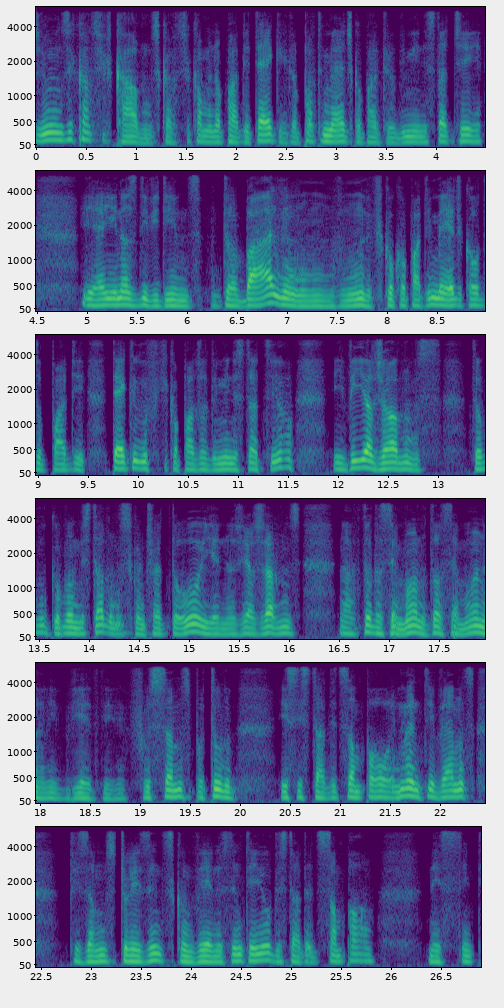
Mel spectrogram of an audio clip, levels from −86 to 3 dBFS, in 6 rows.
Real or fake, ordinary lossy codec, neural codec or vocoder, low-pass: fake; none; codec, 16 kHz in and 24 kHz out, 0.4 kbps, LongCat-Audio-Codec, two codebook decoder; 5.4 kHz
